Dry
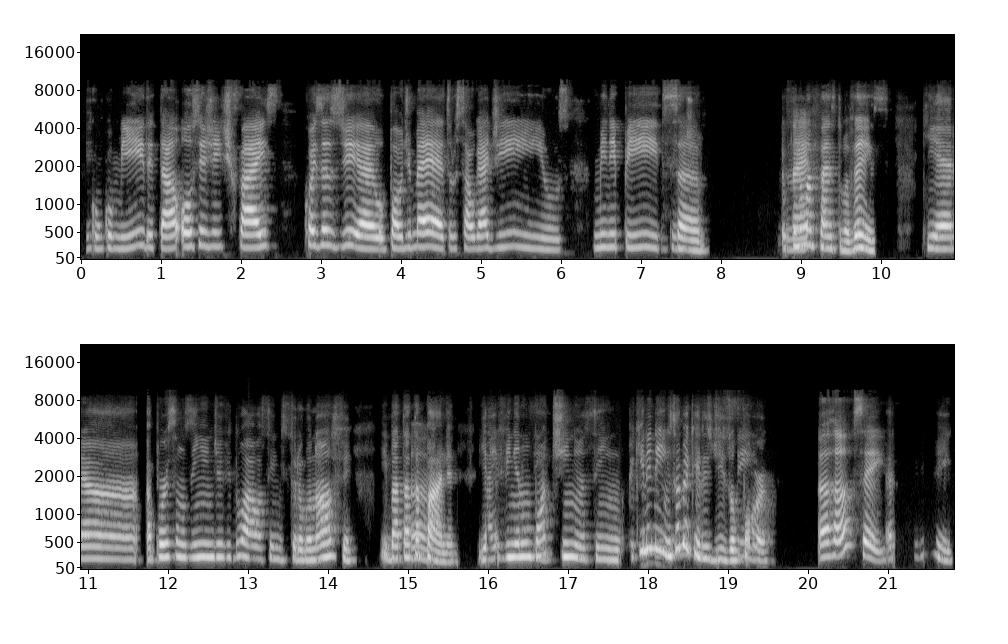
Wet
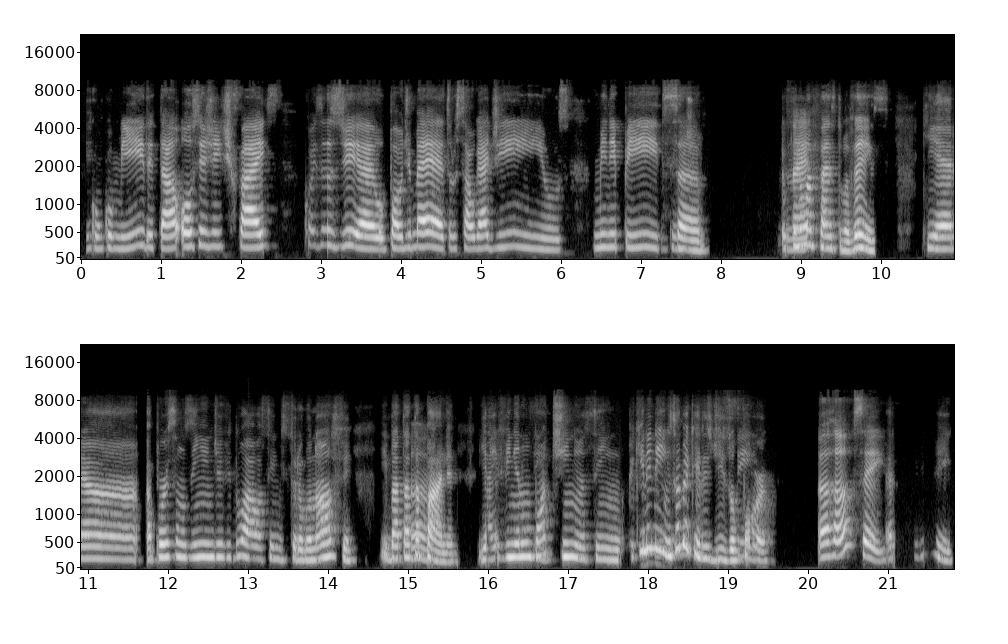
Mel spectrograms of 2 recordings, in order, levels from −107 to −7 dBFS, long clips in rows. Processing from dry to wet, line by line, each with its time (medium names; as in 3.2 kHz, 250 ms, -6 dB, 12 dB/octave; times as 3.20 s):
2.28–3.09 s: compression 2:1, threshold -53 dBFS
